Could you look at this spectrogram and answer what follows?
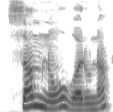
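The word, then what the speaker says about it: शं नो वरुणः: द एंबलम of Indian navy contains the motto सम नो वरुणा pronounce सम नो वरुणा which means B एस्पिशियस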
